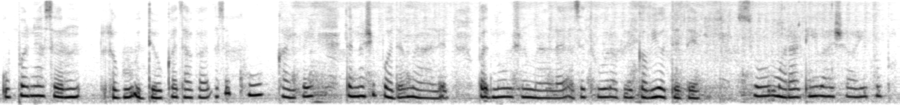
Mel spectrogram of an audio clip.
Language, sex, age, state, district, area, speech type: Marathi, female, 18-30, Maharashtra, Thane, urban, spontaneous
